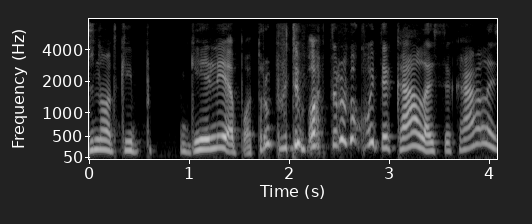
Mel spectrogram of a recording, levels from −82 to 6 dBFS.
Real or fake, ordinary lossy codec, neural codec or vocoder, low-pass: fake; MP3, 64 kbps; codec, 16 kHz, 4 kbps, X-Codec, HuBERT features, trained on LibriSpeech; 7.2 kHz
